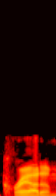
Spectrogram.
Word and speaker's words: kratom: herbal supplement called katum uh and some people pronounce it catom and I I say katum it's a k r a t o m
